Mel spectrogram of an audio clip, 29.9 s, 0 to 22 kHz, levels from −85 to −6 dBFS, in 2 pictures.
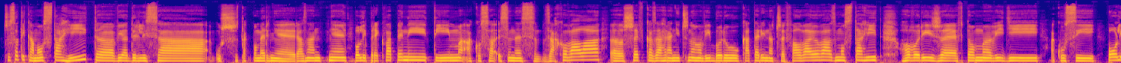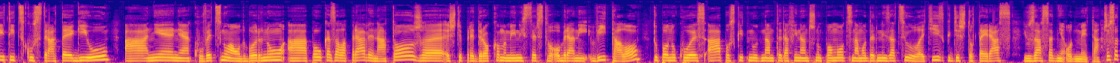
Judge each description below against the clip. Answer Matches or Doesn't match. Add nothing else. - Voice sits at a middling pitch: Matches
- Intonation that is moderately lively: Doesn't match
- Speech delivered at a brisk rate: Doesn't match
